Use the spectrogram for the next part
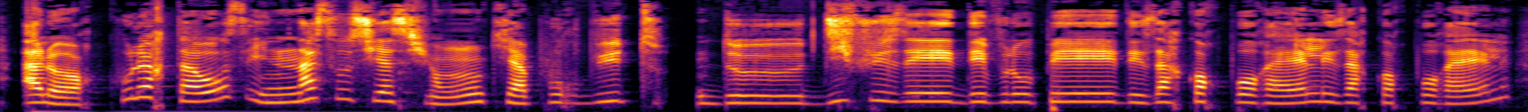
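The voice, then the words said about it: Catalan Spanish accent in French. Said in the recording (French): “Vous avez un joli accent ... ça vient de Barcelone, Espagne. ... La Catalogne.”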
